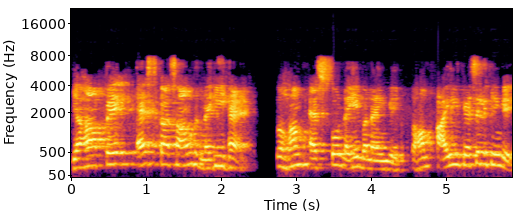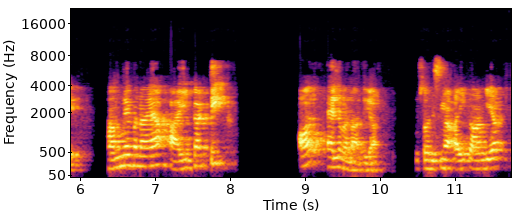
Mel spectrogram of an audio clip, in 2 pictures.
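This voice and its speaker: High-voiced man teaching shorthand. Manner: patient, repeats words slowly, asks class for doubts. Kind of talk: classroom lesson. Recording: roomy, dull lo-fi sound.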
